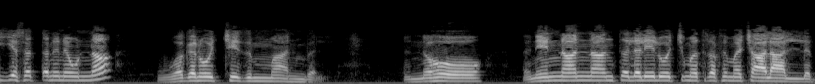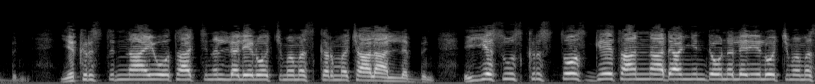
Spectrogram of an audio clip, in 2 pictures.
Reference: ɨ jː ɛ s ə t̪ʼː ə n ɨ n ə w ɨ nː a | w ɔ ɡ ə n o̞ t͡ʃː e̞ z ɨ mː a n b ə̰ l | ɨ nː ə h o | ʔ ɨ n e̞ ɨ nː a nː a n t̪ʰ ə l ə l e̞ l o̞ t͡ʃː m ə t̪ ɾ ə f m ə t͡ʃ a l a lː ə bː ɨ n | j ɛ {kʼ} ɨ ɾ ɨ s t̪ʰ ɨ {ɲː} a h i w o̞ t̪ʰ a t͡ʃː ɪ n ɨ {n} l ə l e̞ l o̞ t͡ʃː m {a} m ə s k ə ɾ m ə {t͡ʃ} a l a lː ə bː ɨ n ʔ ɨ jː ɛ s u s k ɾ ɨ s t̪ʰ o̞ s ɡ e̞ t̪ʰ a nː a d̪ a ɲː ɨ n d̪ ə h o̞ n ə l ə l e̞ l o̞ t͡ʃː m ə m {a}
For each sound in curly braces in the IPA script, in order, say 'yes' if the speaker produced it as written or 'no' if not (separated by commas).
no, no, yes, no, yes, no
